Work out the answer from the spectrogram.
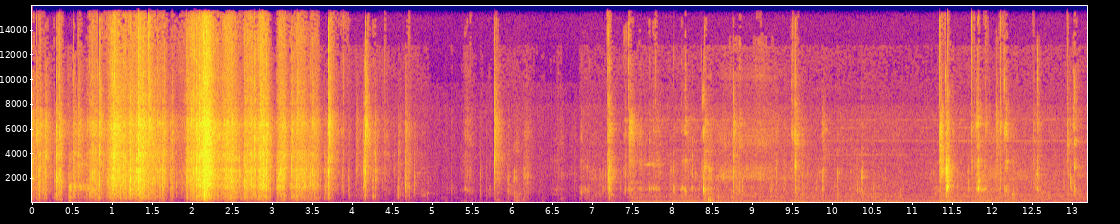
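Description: A paper bag crinkling as a cold churro is bitten into, then chewing; the crinkling and bite are loudest in the first four seconds and the chewing is faint after that. A low steady hum comes in about seven and a half seconds in.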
